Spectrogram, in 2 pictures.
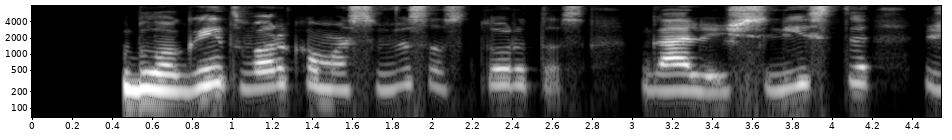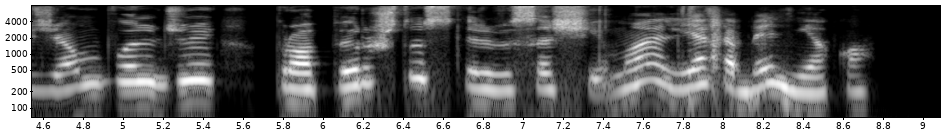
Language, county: Lithuanian, Kaunas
